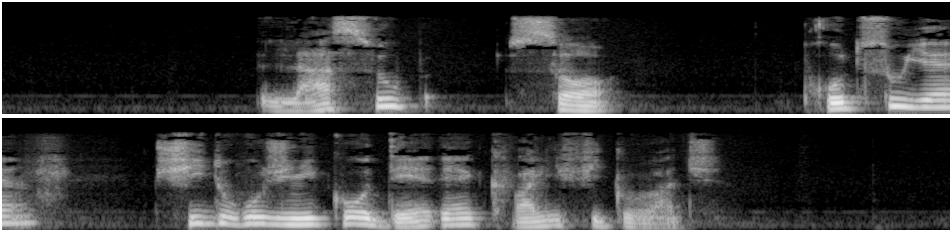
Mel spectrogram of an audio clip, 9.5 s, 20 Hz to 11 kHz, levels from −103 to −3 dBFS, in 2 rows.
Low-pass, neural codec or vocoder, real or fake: 7.2 kHz; none; real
